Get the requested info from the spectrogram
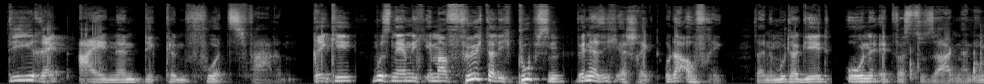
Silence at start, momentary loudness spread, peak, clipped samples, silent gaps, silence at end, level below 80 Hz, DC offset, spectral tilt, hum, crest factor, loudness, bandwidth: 0.1 s; 9 LU; -2 dBFS; under 0.1%; none; 0 s; -46 dBFS; 0.1%; -3.5 dB/octave; none; 16 dB; -17 LUFS; 19 kHz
